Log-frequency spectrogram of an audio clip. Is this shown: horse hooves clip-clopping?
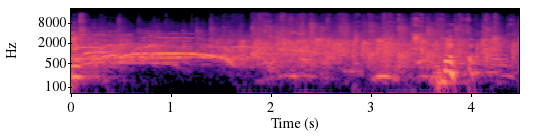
no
